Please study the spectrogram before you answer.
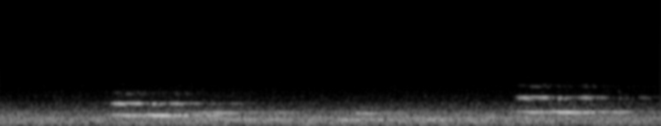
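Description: Whale song: long, moaning tonal notes that bend gently up and down over a steady underwater rumble.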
